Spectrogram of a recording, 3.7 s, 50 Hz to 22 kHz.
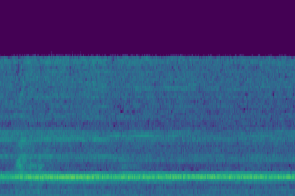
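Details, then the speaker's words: Audi Coupe GT (DZ) 1.8 8v with K-Jetronic, after fitting new Bosch injectors and aviation-type injection lines meant for a Golf 2 GTI 16s: a steady high-pitched singing tone with the flow plate barely open. The old lines and wrong-reference injectors are suspected of the earlier poor spray. "Et puis à peine le plateau ouvert, il chante direct maintenant."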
